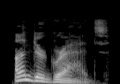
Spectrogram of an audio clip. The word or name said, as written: undergrads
